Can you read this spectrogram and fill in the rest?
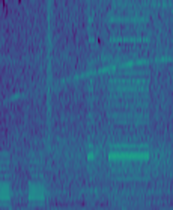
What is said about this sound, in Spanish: pero también en todo aquello a lo que le pondríamos atención si no tuviéramos que oír a diario y constantemente el ruido generado por los coches.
